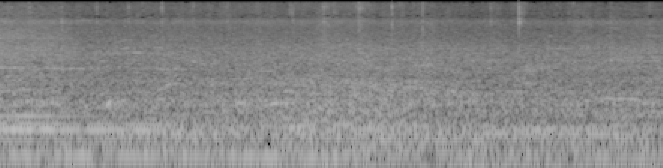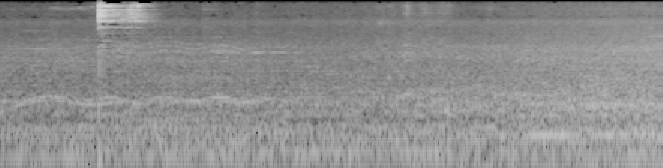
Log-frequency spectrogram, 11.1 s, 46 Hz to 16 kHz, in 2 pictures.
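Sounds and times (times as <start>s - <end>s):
sharp metallic clink: 6.4s - 7.0s.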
